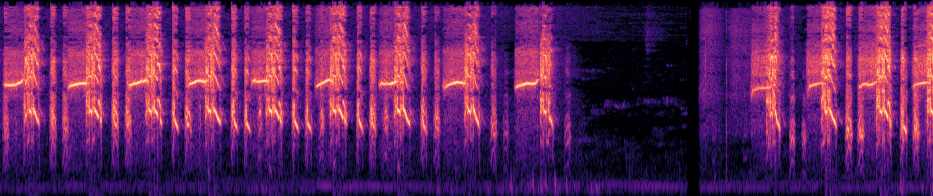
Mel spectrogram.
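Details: Harsh, fast grey francolin (teetar) calling: repeated rasping phrases, each with a high whistle falling in pitch, for nearly six seconds, a short silence, then the same loud series again over a low hum.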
